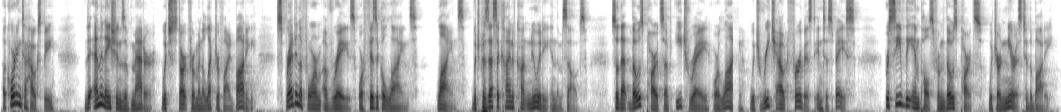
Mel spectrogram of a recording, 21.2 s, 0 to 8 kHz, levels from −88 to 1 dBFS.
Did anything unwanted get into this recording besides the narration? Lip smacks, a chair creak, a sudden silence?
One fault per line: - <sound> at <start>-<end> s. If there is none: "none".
- dropout at 14.6-14.8 s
